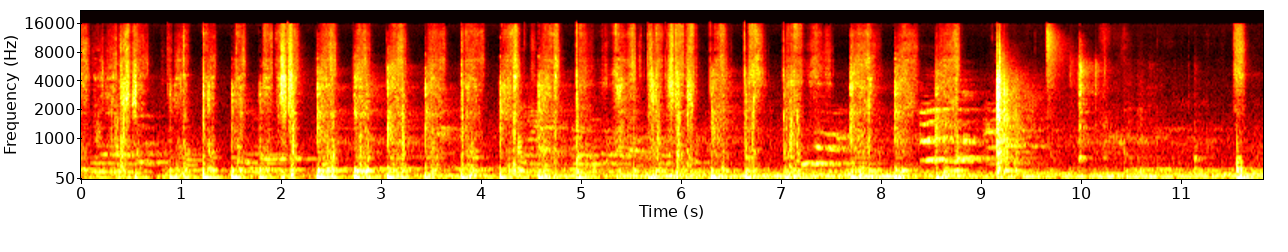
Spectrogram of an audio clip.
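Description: Crayon scrubbed back and forth over paper laid on a raised emblem, making a crayon rubbing: a quick, continuous run of short scratchy strokes, with one sharper stroke about nine seconds in.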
